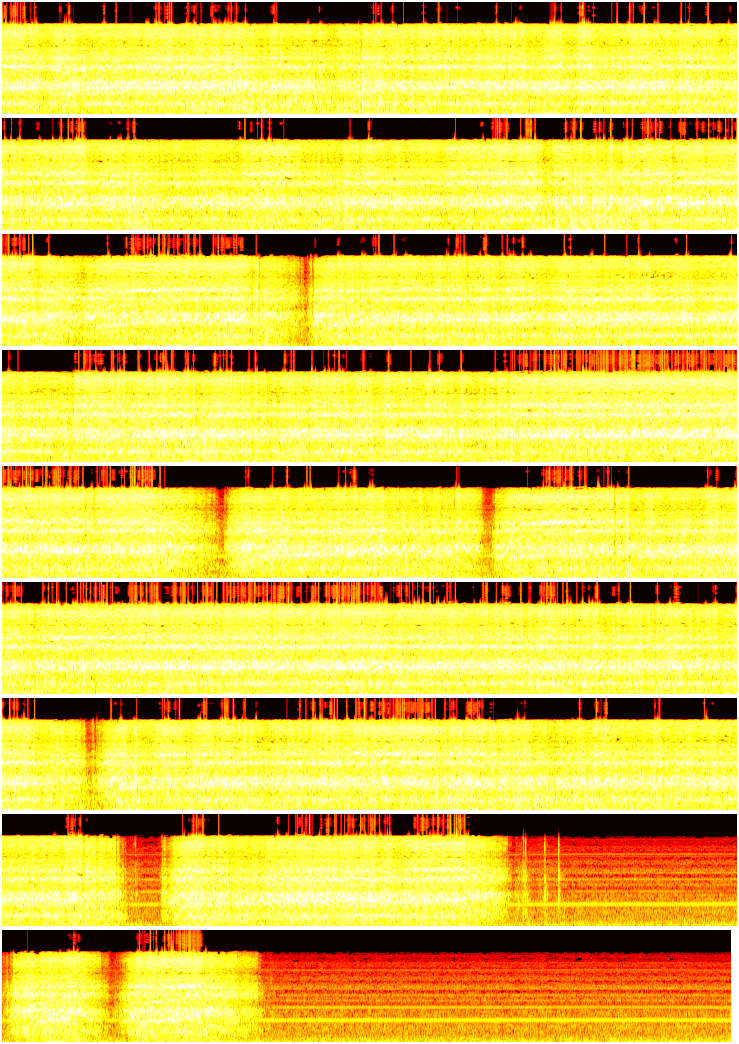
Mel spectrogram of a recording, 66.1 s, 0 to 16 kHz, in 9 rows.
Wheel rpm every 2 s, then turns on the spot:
220, 220, 230, 230, 220, 220, 220, 200, 160, 200, 230, 230, 230, 230, 210, 140, 180, 160, 220, 230, 230, 240, 160, 230, 220, 230, 120, 210, 40, 50, 60, 0, 0.
56-58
